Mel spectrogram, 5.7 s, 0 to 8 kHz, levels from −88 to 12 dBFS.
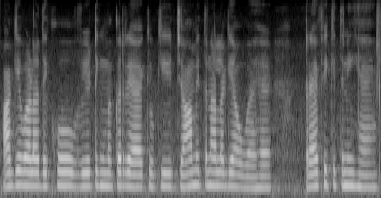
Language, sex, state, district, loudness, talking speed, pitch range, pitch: Hindi, female, Haryana, Rohtak, -17 LUFS, 180 wpm, 185-205 Hz, 195 Hz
